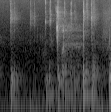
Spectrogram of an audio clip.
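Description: Computer keyboard keystrokes: about half a dozen separate, irregularly spaced key taps while code is typed in an editor.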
